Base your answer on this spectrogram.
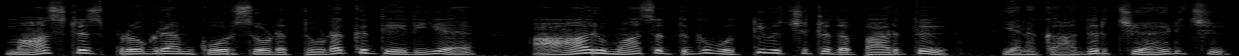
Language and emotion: Tamil, fearful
